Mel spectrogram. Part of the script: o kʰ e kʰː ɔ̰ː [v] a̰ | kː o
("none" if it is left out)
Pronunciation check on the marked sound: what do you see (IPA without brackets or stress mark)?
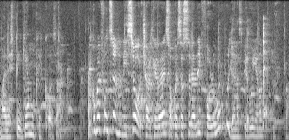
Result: z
